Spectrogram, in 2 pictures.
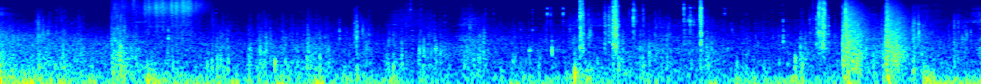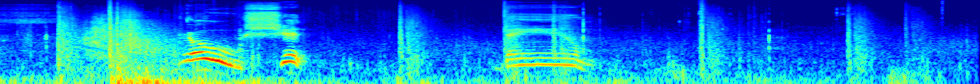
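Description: Rifle shots crack repeatedly in the distance.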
